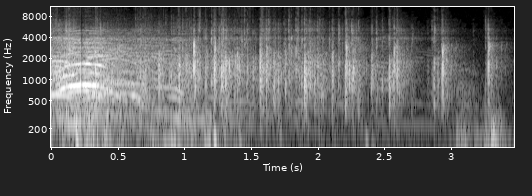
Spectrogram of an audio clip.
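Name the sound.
audience clapping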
